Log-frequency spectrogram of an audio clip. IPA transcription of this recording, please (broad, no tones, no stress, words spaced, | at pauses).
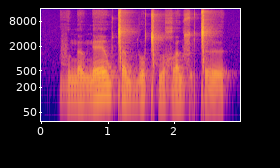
vʊŋɐʊ̯ŋɛːw ǀɐwʎoǀʰu ʁʷawzo̰ ǀəː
